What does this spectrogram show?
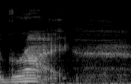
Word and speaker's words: ГРАЙ: It's a the the um accent is on the I part. So, Gry and the song is Farewell.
